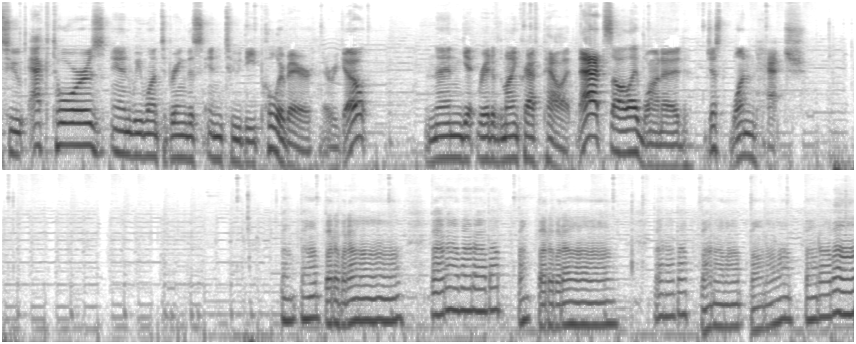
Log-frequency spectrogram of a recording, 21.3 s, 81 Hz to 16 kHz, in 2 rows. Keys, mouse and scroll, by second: 6.5 click, 8.7 click, 10.7-13.6 shift+drag, 14.5 click, 17.0-18.3 drag.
